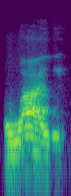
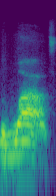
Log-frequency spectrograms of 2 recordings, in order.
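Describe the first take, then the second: First: The word ends with an 'ee' sound. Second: The word ends with a 'z' sound. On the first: This is a common mispronunciation. The speaker calls it wrong. "how some people pronounce it like that" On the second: This is the proper pronunciation. The speaker calls it right. "but it's really the wiles"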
